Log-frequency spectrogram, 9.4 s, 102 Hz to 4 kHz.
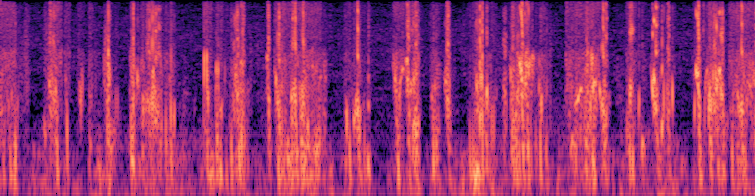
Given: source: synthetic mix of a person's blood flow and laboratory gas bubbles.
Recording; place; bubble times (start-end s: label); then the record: Doppler ultrasound of blood flow; subclavian vein
0.00-0.25 s: bubbles
0.53-0.77 s: bubbles
0.79-0.88 s: bubbles
0.96-1.05 s: bubbles
1.09-1.16 s: bubbles
1.28-1.50 s: bubbles
1.61-2.20 s: bubbles
2.54-3.11 s: bubbles
3.32-4.09 s: bubbles
4.29-4.64 s: bubbles
4.90-5.26 s: bubbles
5.37-5.64 s: bubbles
5.83-6.21 s: bubbles
6.35-6.86 s: bubbles
7.05-7.62 s: bubbles
7.81-8.08 s: bubbles
8.12-8.44 s: bubbles
8.64-9.45 s: bubbles
From the record:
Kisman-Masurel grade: 342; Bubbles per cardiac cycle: rolling drumbeat, 9 or more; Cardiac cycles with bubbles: 100%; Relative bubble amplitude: moderate (0.250 to 0.450); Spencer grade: 3 (all of the cardiac periods contain showers or single bubble signals, but not dominating or overriding the cardiac motion signals); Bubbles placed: anywhere in the cardiac cycle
